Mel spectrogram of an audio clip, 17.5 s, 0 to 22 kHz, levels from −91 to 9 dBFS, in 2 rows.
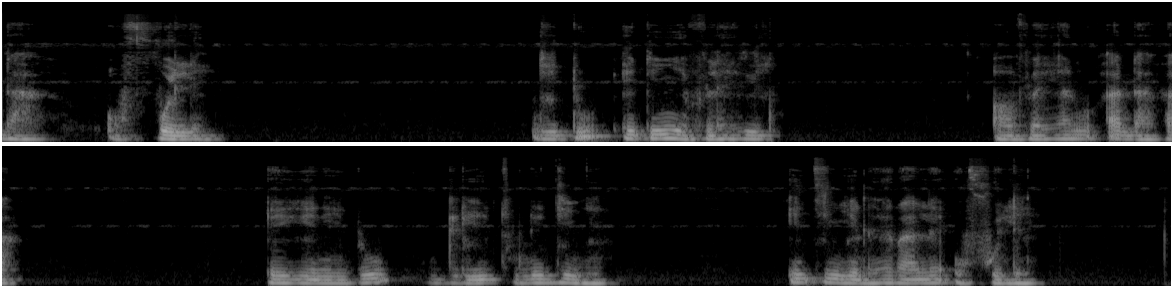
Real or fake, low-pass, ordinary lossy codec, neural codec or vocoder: real; 14.4 kHz; Opus, 24 kbps; none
